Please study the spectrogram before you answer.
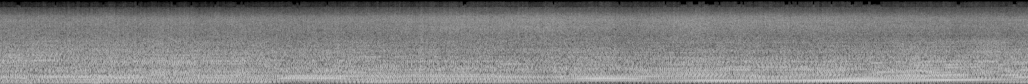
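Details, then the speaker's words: Carbureted V8 on a dyno after float level and idle mixture set with an O2 sensor, warm: loud raspy roar climbing under load, slightly flat, uneven top end; lean in the secondary, fixed by changing the secondary bowl jets. "Alright, so we got it running, then it was lean in the secondary, so we had to change the jets in the secondary bowl."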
